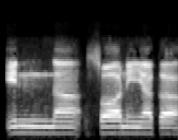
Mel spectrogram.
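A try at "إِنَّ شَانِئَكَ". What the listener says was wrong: স, স হয়ে যাচ্ছে, স হবে না, সা। হ্যাঁ, ইন্না শানিআকা।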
